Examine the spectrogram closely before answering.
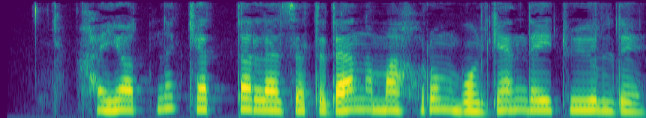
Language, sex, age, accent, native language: Uzbek, female, 30-39, Xorazm, Uzbek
